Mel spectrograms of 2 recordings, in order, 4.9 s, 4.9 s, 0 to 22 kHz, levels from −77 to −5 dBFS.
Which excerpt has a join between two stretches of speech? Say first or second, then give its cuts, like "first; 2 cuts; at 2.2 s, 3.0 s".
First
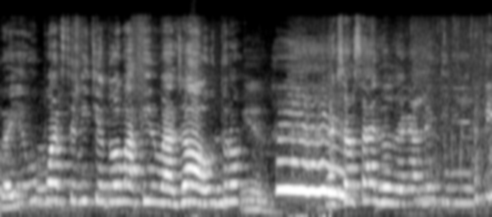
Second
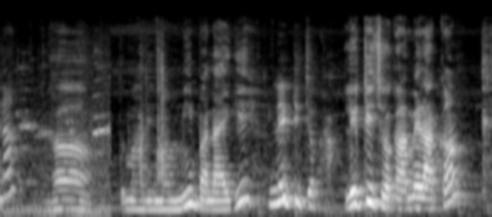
second; 2 cuts; at 1.1 s, 2.6 s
